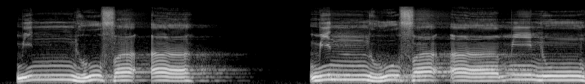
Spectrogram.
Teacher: Nun sukun bertemu ha idhar halqi nun sukun dibaca jelas tanpa mendengung.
